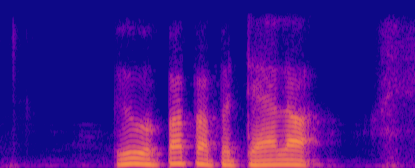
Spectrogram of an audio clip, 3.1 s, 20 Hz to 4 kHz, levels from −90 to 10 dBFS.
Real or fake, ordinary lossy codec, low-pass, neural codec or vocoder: fake; AAC, 32 kbps; 3.6 kHz; codec, 24 kHz, 0.5 kbps, DualCodec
